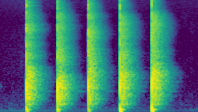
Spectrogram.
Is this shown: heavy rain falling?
no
